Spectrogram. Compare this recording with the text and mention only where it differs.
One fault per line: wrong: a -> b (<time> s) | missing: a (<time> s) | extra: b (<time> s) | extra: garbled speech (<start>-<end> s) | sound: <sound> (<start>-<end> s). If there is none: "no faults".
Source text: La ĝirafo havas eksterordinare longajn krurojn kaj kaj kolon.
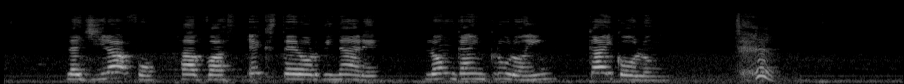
missing: kaj (6.0 s)
sound: sneeze (7.3-7.8 s)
